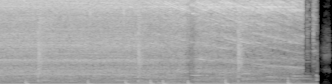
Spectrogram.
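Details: Mixer grinder after bush replacement and reassembly, tested: motor hums steadily at full speed, smooth and even, with music over it; the earlier excessive noise is fixed.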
